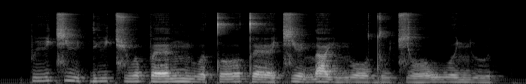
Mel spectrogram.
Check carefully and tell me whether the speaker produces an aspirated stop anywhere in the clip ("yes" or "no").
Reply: no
